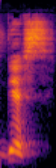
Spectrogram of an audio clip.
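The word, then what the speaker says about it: guess: है ये silent rule silent rule में यहां पे यू का उच्चारण नहीं होगा यानी वो साइलेंट रहेगा जैसे जी यू E double S गेस यहां पर हम य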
